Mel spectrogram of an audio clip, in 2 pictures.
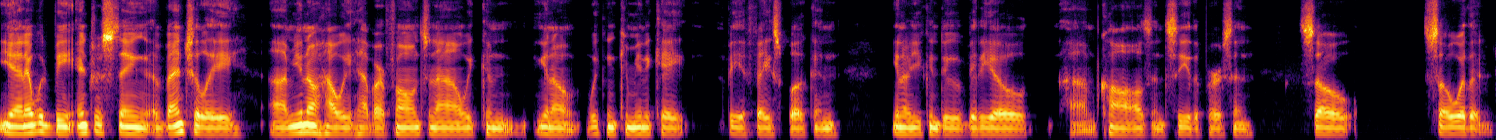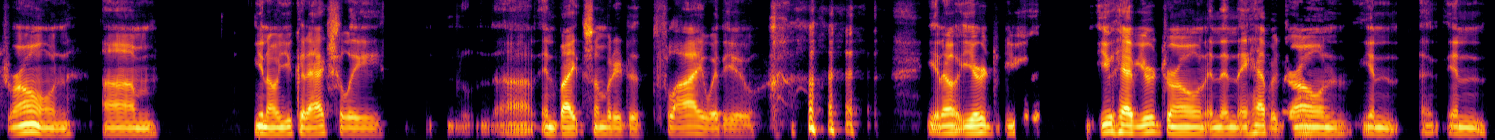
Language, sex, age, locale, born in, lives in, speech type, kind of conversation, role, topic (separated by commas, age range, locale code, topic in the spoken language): English, male, 65-69, en-US, United States, United States, conversation, unstructured, none, How are drones changing the way we solve everyday problems?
